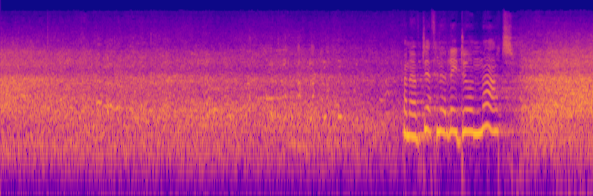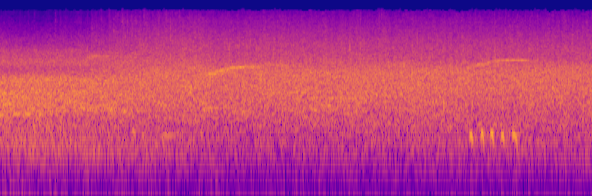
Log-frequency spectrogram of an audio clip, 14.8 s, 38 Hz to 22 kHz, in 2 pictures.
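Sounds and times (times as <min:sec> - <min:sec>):
large audience applauding: 0:00.0 - 0:03.2, 0:07.5 - 0:14.8
people laughing: 0:00.0 - 0:05.0, 0:06.4 - 0:10.3, 0:11.1 - 0:14.8
speech: 0:05.0 - 0:07.1.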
